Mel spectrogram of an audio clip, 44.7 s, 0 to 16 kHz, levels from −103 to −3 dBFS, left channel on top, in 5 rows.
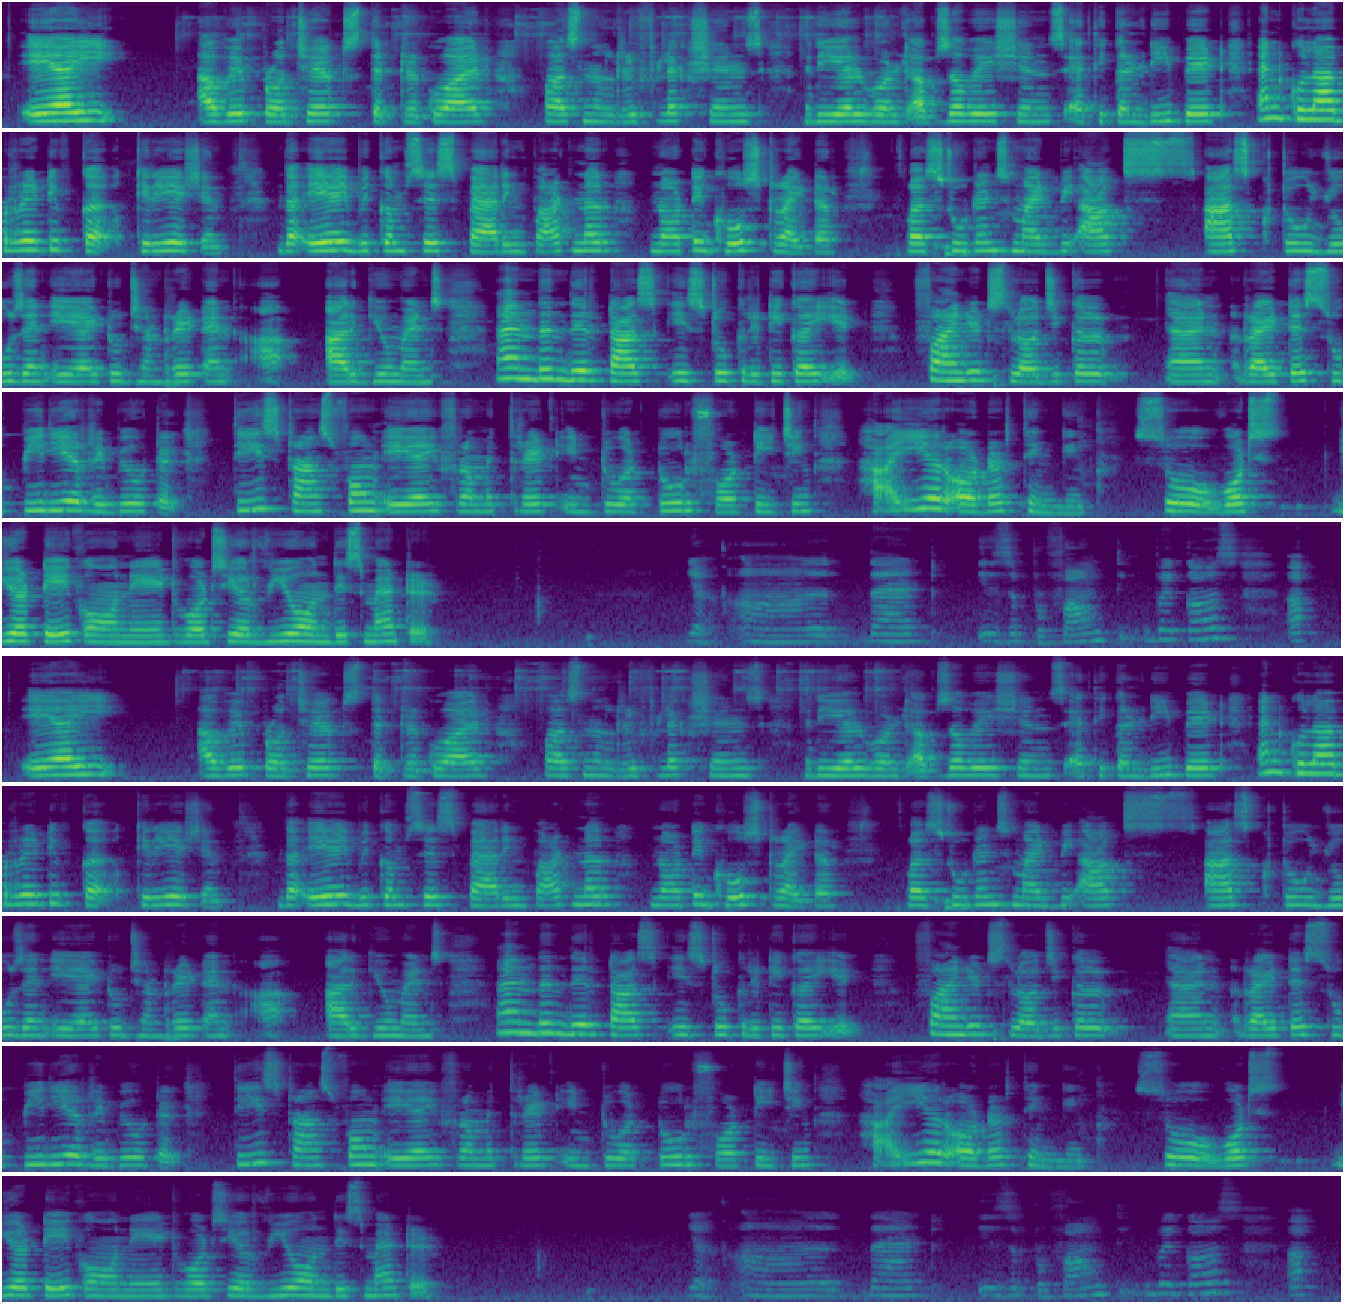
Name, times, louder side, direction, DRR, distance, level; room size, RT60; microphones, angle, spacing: voice 1, 0.1-0.8 1.3-5.1 5.4-14.5 15.0-19.8 20.0-23.6 24.0-25.4 25.6-34.0 34.4-35.3 35.7-38.6, left 6 dB, 45° left, 0.3 m, -32 dB
sound 1, 1.2-2.1 2.3-6.2, left 3 dB, 10° left, 1.7 m, -61 dB
voice 2, 40.3-41.9 42.3-44.4, left 4 dB, 80° left, 1.2 m, -54 dB
8.0 x 7.0 x 2.7 m
head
